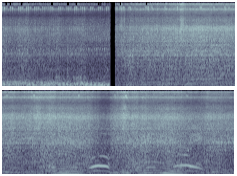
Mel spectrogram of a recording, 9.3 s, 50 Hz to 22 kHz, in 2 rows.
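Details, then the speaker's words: 2014 Avanza Type G, one owner and original, idling at about 700 rpm and then given throttle blips. The pitch rises and falls smoothly with no knocks or rattles; the engine runs healthy and strong. "Macan suaranya. Udah inilah, udah layak Anda pegang ini."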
